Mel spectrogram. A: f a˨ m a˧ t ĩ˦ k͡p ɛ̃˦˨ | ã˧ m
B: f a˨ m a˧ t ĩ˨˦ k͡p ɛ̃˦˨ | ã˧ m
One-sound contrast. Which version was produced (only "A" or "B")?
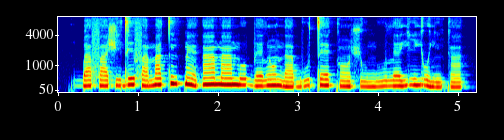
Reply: A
